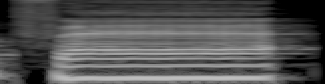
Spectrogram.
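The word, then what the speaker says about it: فاء: ফা হরফটি উচ্চারণের ক্ষেত্রে বারিক হবে এবং এক আলিফ টেনে পড়তে হবে। আপনারা আমার সাথে আবার বলুন। ফা।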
